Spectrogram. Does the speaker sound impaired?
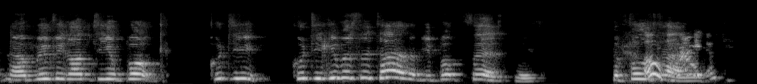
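Yes: cerebral palsy; cerebral palsy since childhood, uses a wheelchair, swimming advised in childhood to exercise all muscles.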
